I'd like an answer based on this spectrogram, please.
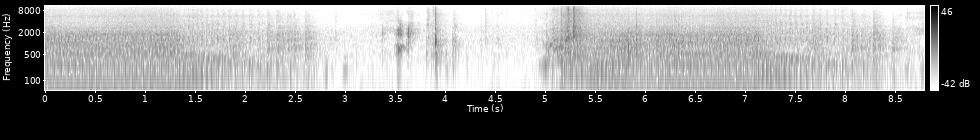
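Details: Old free Kawasaki 550 generator being revived, fired up after its switch was reassembled with the bolt back in to check it still runs. It sags briefly and nearly drops out, then picks back up and carries on at an even speed; normal running.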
